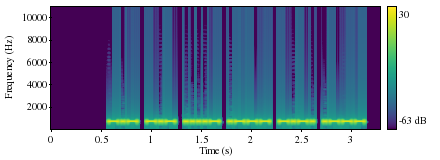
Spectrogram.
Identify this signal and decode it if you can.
Morse code, heard as a keyed tone, about 38 wpm, 700 Hz. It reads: KK4JCJ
